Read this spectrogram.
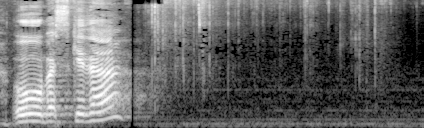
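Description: Crisp fried pastry crackles as it is torn apart.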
